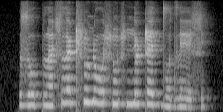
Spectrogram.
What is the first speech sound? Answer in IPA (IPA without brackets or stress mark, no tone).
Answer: z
